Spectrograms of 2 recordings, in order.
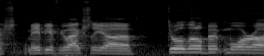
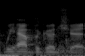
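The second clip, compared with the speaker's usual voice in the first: whisper, much quieter and lower; 6 semitones lower, 7 dB quieter than usual. In a role-play scene, a character whispers into her ear: whispering. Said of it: "whispers into her ear".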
